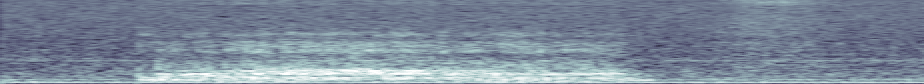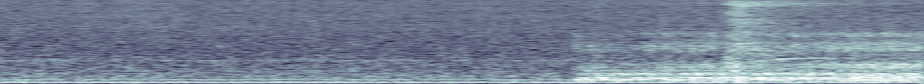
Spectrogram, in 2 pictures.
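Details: Sleeping Frenchie snoring: two drawn-out raspy snores separated by a quiet pause of about three seconds, over a constant low electrical-sounding hum.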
